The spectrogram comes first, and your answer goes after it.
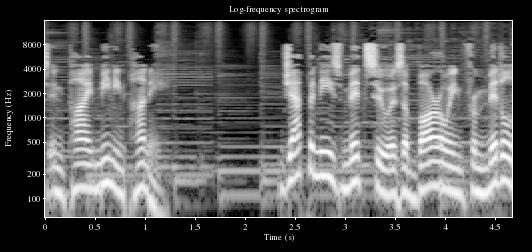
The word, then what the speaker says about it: mitsu: Check this out though, the Japanese word, well, maybe it's a bound morpheme, for honey is mi, typically cubed pronounced as mitsu, or mitsu.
